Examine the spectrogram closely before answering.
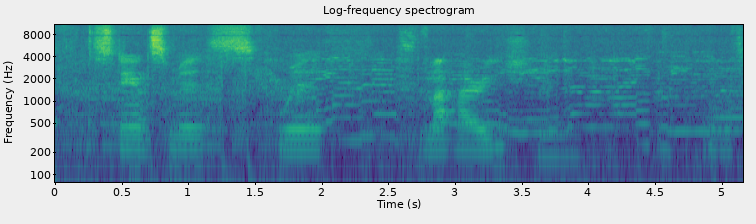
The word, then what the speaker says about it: Maharishi: Stan Smith's with Maharishi.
